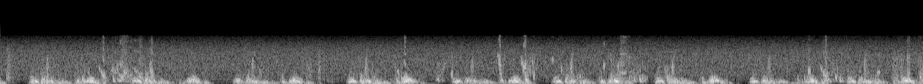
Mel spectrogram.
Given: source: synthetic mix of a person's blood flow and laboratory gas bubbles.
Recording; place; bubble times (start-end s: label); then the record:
Doppler ultrasound of blood flow; precordium
0.79-0.89 s: bubbles
0.97-1.59 s: bubbles
3.94-4.13 s: bubbles
4.34-4.55 s: bubbles
4.94-5.07 s: bubbles
5.19-5.38 s: bubbles
5.50-5.56 s: bubbles
5.58-5.71 s: bubbles
6.02-6.49 s: bubbles
6.63-6.70 s: bubbles
8.01-8.14 s: bubbles
8.19-8.53 s: bubbles
8.74-8.82 s: bubbles
8.90-9.24 s: bubbles
From the record:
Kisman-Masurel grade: 232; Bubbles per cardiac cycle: several, 3 to 8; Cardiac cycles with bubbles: 50 to 99%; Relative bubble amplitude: moderate (0.250 to 0.450); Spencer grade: 3 (all of the cardiac periods contain showers or single bubble signals, but not dominating or overriding the cardiac motion signals); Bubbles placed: anywhere in the cardiac cycle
